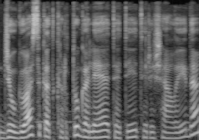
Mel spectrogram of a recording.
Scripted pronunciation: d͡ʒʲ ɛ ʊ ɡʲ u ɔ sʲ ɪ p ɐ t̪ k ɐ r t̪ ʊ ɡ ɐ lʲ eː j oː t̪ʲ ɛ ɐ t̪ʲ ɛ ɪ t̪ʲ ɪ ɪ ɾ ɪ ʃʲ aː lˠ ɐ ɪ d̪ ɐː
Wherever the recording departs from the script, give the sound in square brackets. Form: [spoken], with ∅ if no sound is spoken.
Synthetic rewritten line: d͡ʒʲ ɛ ʊ ɡʲ u ɔ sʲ ɪ [k] ɐ t̪ k ɐ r t̪ ʊ ɡ ɐ lʲ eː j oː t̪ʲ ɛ ɐ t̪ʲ ɛ ɪ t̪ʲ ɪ ɪ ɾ ɪ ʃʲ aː lˠ ɐ ɪ d̪ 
